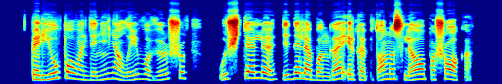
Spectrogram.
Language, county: Lithuanian, Klaipėda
